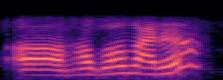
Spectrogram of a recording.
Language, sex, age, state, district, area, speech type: Assamese, female, 45-60, Assam, Kamrup Metropolitan, urban, conversation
